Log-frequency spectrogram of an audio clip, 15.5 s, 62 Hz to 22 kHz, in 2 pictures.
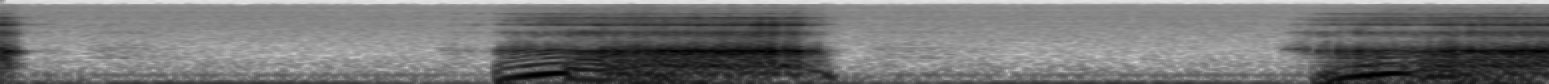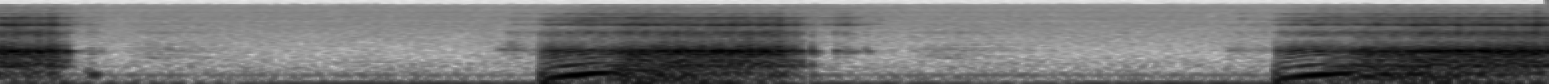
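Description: Loud, rough snores on each in-breath, about 16 a minute, separated by quiet breathing; ordinary snoring during sleep, with steady low room hum.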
